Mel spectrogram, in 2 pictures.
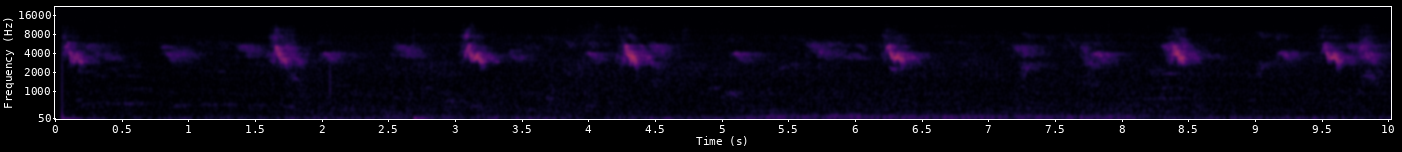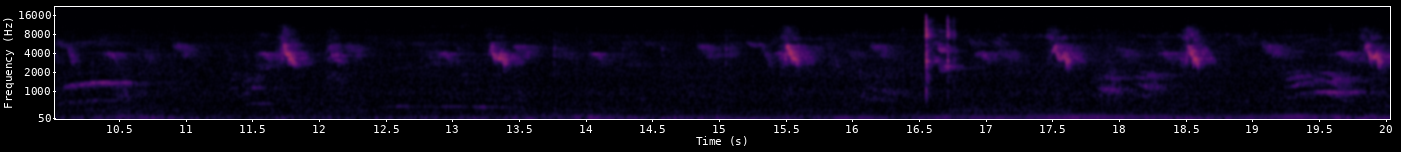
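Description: A small bird chirping: short, high single chirps repeated about once a second, over a faint low rumble.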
